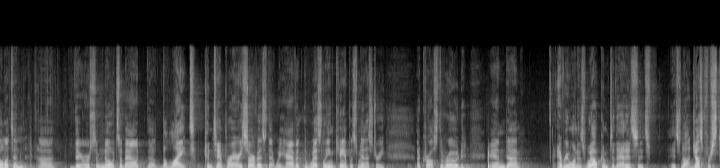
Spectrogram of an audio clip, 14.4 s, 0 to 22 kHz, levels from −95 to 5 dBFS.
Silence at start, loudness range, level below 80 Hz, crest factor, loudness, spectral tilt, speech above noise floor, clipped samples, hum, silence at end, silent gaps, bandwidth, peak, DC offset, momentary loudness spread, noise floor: 0 s; 2 LU; -56 dBFS; 18 dB; -23 LUFS; -5 dB/octave; 29 dB; under 0.1%; none; 0 s; none; 16 kHz; -6 dBFS; under 0.1%; 11 LU; -52 dBFS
